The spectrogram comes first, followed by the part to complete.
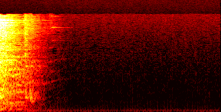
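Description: Mixed voices and instruments from a children's performance fade out within the first half second, leaving near silence with a faint low hum.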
